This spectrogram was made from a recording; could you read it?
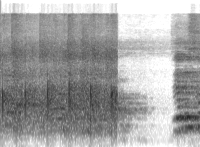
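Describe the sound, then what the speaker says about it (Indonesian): Classroom applause for a student group after a project presentation, a dense burst of clapping from many hands that fades out, then a short pause before talk resumes. "Tepuk tangan untuk kelompok."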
